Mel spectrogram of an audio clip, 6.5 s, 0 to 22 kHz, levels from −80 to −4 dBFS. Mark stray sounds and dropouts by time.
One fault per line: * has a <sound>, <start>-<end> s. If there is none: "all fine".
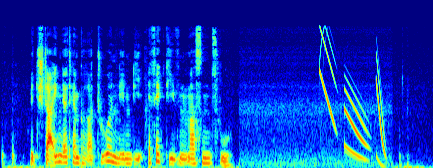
* has a chirp, 4.8-5.8 s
